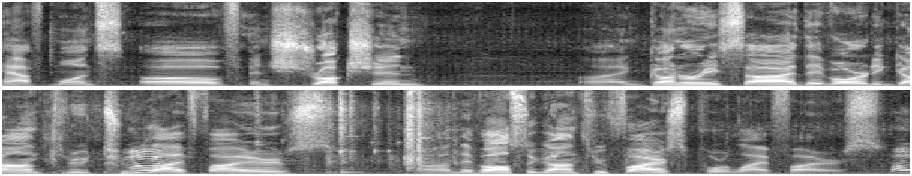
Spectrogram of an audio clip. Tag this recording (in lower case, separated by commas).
outside, urban or man-made, speech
